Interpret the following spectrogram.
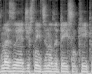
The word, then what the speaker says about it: Meslier: It's hard to have a young aspiring keeper, I suppose, when Meslier Silent S is the young aspiring keeper.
